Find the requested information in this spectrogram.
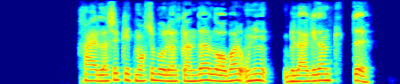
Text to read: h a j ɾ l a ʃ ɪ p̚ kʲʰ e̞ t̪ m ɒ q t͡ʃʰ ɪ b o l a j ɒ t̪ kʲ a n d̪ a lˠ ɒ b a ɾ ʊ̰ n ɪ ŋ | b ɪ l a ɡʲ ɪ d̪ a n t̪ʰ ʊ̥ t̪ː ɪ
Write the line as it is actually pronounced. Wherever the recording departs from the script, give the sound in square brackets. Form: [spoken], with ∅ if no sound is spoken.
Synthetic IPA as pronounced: [χ] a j ɾ l a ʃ ɪ p̚ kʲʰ e̞ t̪ m ɒ q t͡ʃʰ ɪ b o l a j ɒ t̪ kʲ a n d̪ a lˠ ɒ b a ɾ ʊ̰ n ɪ ŋ | b ɪ l a ɡʲ ɪ d̪ a n t̪ʰ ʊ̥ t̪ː ɪ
